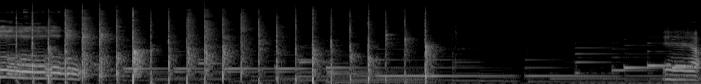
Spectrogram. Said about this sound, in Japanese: 拍手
